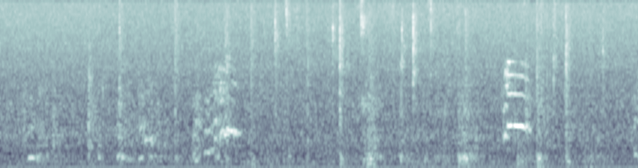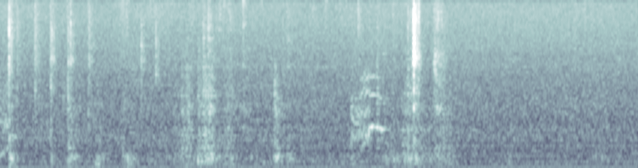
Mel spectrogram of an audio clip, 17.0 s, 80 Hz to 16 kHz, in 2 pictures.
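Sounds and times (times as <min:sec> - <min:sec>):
faint taps and rustles: 0:07.0 - 0:12.5.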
